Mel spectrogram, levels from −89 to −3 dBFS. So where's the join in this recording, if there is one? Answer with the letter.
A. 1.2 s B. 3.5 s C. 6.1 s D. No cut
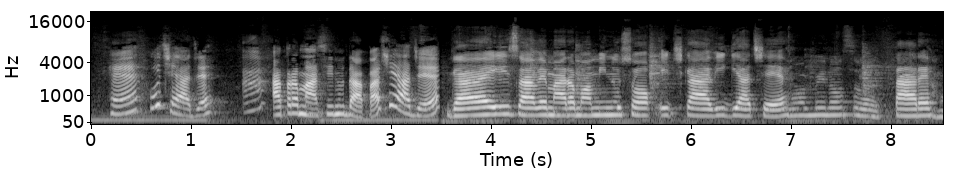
B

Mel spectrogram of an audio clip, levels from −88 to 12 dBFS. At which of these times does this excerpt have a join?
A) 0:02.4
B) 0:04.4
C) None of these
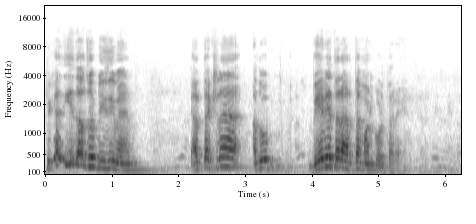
C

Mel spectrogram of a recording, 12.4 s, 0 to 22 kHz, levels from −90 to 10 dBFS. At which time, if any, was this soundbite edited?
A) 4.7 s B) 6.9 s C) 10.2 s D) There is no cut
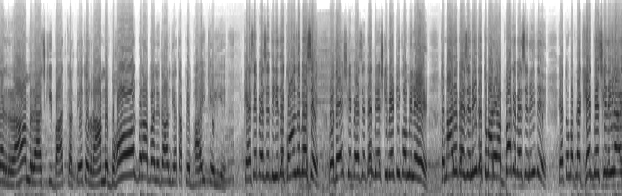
A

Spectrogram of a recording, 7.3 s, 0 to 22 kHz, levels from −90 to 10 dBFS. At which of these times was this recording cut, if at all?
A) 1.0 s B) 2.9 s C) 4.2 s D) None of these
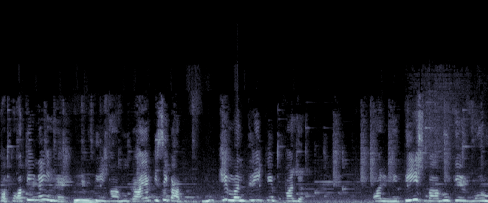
B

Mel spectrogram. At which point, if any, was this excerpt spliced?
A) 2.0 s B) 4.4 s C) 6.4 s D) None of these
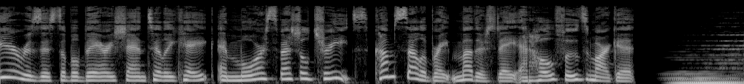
C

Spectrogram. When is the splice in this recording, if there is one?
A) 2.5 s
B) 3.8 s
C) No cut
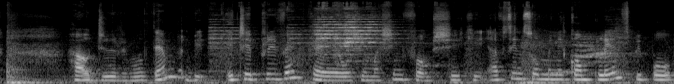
C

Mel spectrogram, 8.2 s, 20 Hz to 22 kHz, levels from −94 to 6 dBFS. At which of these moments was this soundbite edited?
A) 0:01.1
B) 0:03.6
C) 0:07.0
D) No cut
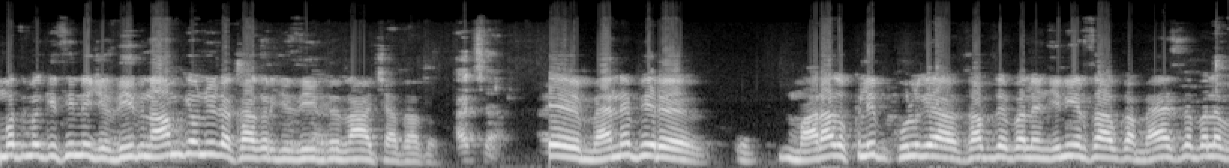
B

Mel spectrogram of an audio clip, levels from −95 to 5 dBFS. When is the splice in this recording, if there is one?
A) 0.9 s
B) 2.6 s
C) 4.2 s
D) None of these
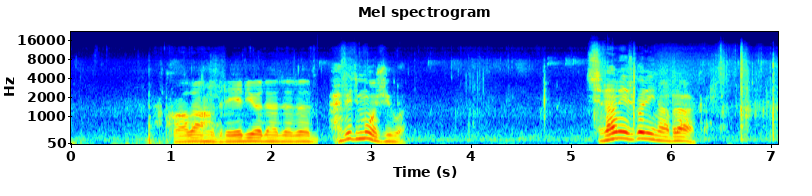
B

